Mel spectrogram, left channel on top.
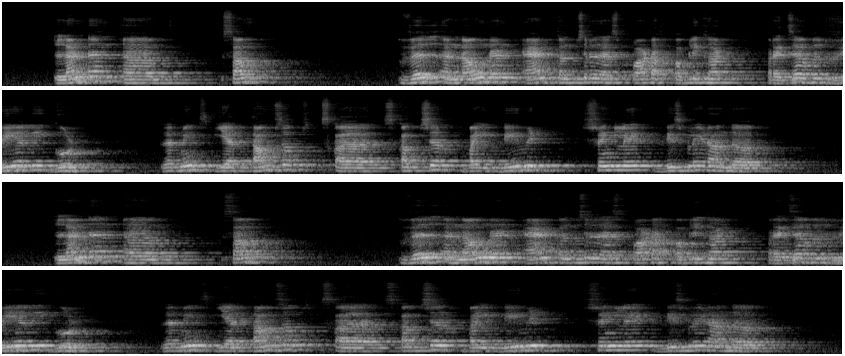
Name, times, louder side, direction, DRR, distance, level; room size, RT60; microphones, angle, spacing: voice 1, 0.5-1.7 2.2-2.6 4.0-7.3 7.7-9.2 10.0-13.9 14.3-15.9, left 1 dB, 35° left, 3 dB, 0.4 m, -24 dB
4.9 x 2.1 x 2.6 m, 1.2 s
head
